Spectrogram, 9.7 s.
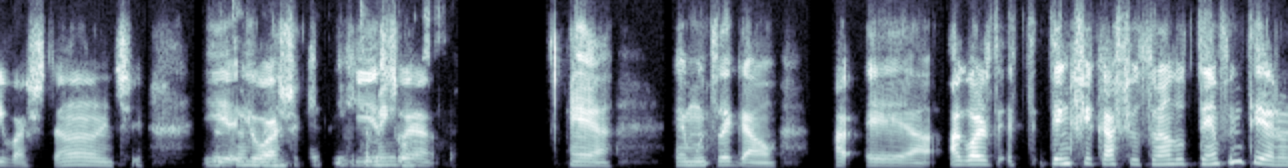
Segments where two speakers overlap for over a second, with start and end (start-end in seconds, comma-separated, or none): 1.6-3.2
